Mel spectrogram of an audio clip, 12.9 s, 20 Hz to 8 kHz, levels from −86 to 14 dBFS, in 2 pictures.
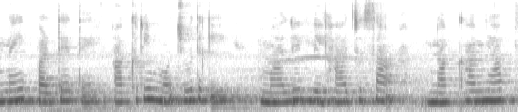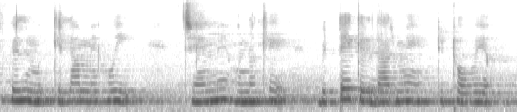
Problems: constant background noise, echo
